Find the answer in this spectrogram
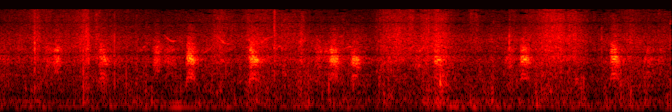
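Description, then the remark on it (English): Bobolinks give short, harsh chattering calls, about half a dozen sharp notes spaced irregularly, over a steady outdoor background hiss. “So all this annoyed chatter are all bobolinks.”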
